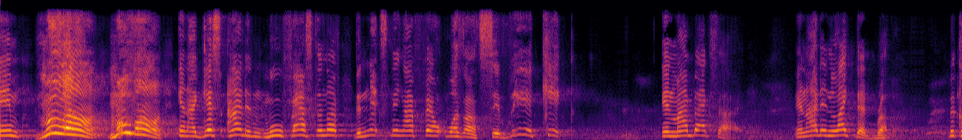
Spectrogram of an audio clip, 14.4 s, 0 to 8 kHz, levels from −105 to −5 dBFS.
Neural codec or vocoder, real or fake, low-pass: codec, 16 kHz, 4 kbps, X-Codec, WavLM features, trained on Multilingual LibriSpeech; fake; 7.2 kHz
